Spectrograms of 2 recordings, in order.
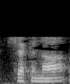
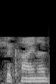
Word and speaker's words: Shekinah: They also had the glory, and as we've mentioned before, that's the Shekinah, or the Shekinah, depending on whether you want to pronounce it with more of a Jewish view or not.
